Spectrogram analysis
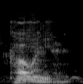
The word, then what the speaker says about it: Cowan: All right, so I think the first one we'll do is Glenn here, pronounced Cowan. Cohen, yeah. Cohen, okay.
